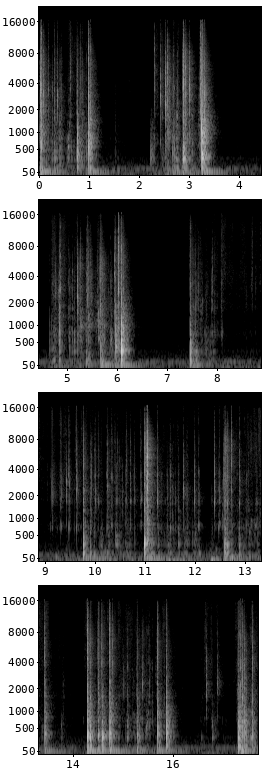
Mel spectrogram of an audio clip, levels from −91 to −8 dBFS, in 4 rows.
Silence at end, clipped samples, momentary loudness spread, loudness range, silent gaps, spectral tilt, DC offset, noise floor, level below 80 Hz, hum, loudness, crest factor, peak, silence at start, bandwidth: 0 s; under 0.1%; 24 LU; 14 LU; none; -3.5 dB/octave; under 0.1%; -72 dBFS; -56 dBFS; none; -37 LUFS; 40 dB; 0 dBFS; 0 s; 16.5 kHz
